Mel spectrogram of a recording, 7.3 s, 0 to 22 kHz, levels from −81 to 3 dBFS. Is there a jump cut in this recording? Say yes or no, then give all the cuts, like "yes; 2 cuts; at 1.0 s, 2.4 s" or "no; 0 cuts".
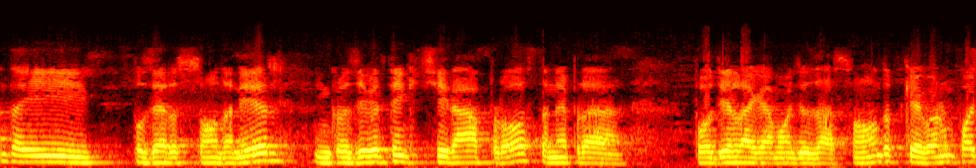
no; 0 cuts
